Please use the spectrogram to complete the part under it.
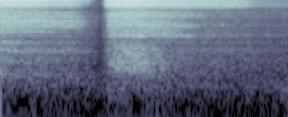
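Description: Deep breathing through the nose makes a soft, airy hiss that dips and breaks off briefly. A second long nasal rush follows and slowly trails away. The breathing is quiet and heard alone.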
